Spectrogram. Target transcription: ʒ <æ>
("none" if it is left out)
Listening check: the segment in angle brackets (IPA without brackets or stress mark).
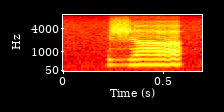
a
